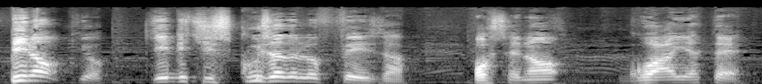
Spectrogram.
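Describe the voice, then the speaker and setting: A man's voice: mid-range voice, animated, moderate pace, no echo, soft background music, pitched above the performer's own voice, lightly acted. A man reading a storybook and voicing a gang of rowdy schoolboy bullies, scornful and threatening.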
